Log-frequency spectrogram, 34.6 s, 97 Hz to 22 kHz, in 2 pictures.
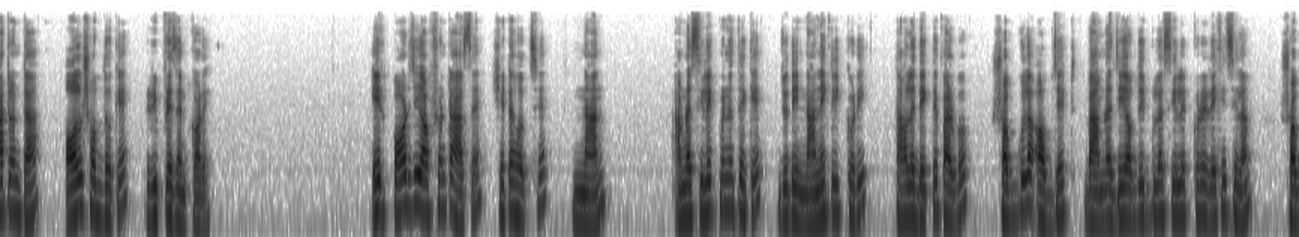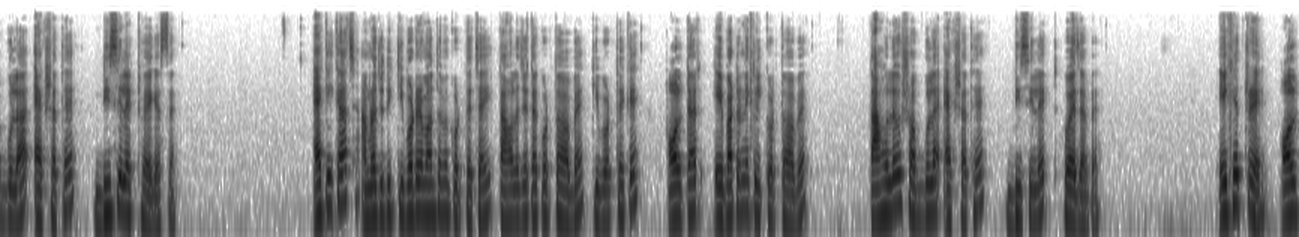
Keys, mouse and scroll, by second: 0.2-3.3 scroll up 2, 6.2-9.3 drag, 12.0-12.6 scroll down 2, 12.6-15.6 middle drag, 21.6-22.8 scroll up 3, 22.8 a, 23.4-24.2 scroll up 2, 24.2-25.9 scroll down 1, 27.4 alt+a, 29.0-32.0 middle drag.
